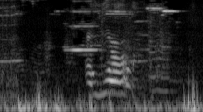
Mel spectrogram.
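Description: Metal swing chains squeaking with each swing of the seat, a high, bending squeal about once a second, over a low rumble of wind on the microphone.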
